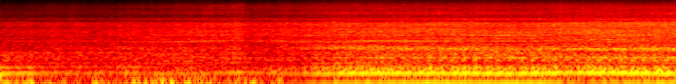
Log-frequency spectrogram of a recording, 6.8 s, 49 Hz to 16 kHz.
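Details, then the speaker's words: MK3 Jetta GLX 12v VR6 after new spark plugs, wires and coil pack to cure misfire, start-up: catches after a few rough seconds, then even, steady idle with no stumble or miss, much smoother than before. "Start it up. It sounds so good. It sounds so good."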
